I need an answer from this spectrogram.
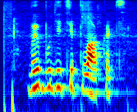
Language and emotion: Russian, neutral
